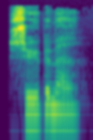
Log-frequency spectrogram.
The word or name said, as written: søbemad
